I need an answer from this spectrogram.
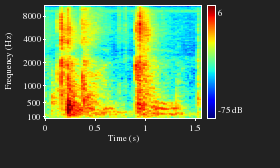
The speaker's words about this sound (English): Can you clap while you count? 1, 2, 3. How about tapping while you count?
